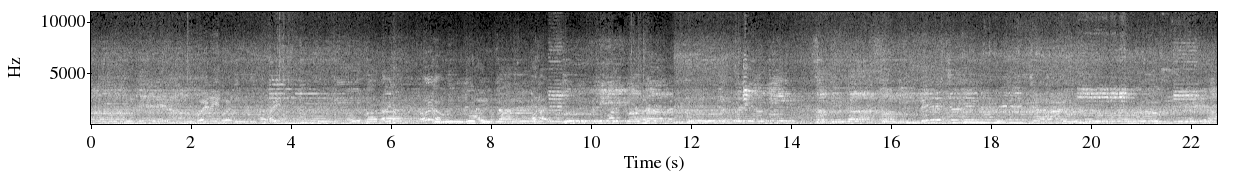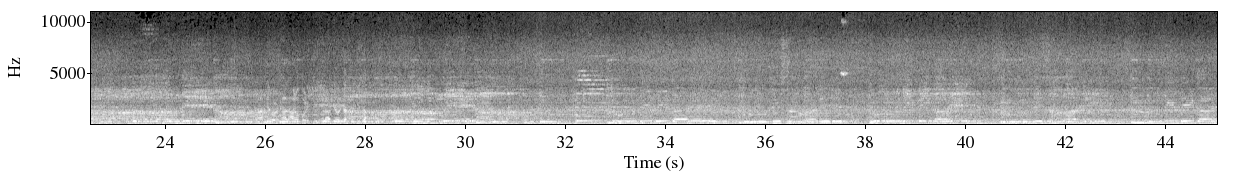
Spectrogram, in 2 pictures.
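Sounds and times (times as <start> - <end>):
men singing a devotional chant: 0.0 - 45.0
vehicle engine humming: 0.0 - 45.0.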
